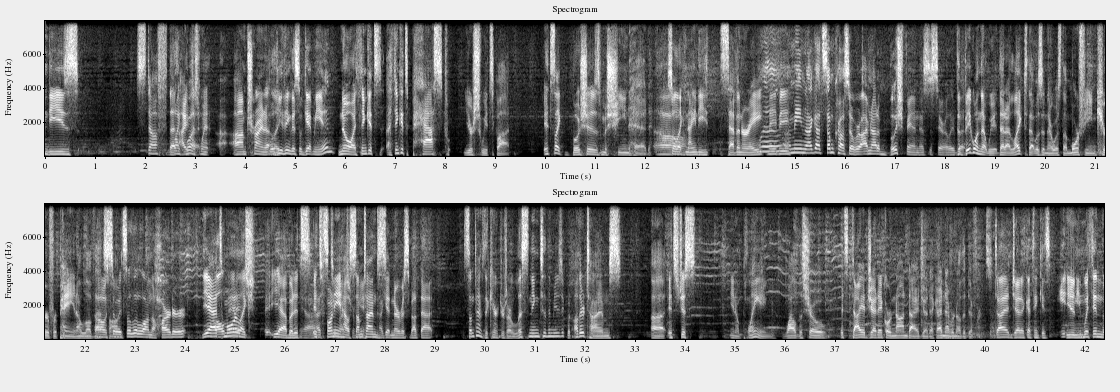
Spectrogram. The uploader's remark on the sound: each episode as they walk a local mall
